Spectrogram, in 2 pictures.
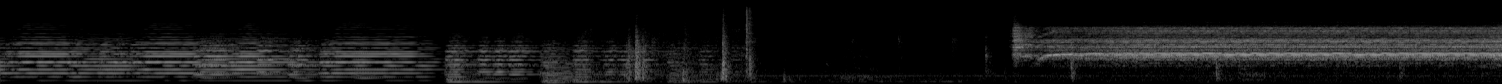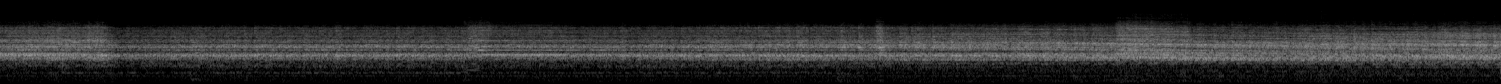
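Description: Brass intro music for the first few seconds, then a short near-silent gap. About ten seconds in, a model DR V 100 diesel locomotive starts running on the layout with a steady whine made of several high tones, which shift in pitch about 26 seconds in.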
